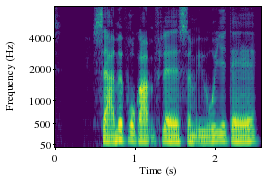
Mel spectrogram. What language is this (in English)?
Danish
